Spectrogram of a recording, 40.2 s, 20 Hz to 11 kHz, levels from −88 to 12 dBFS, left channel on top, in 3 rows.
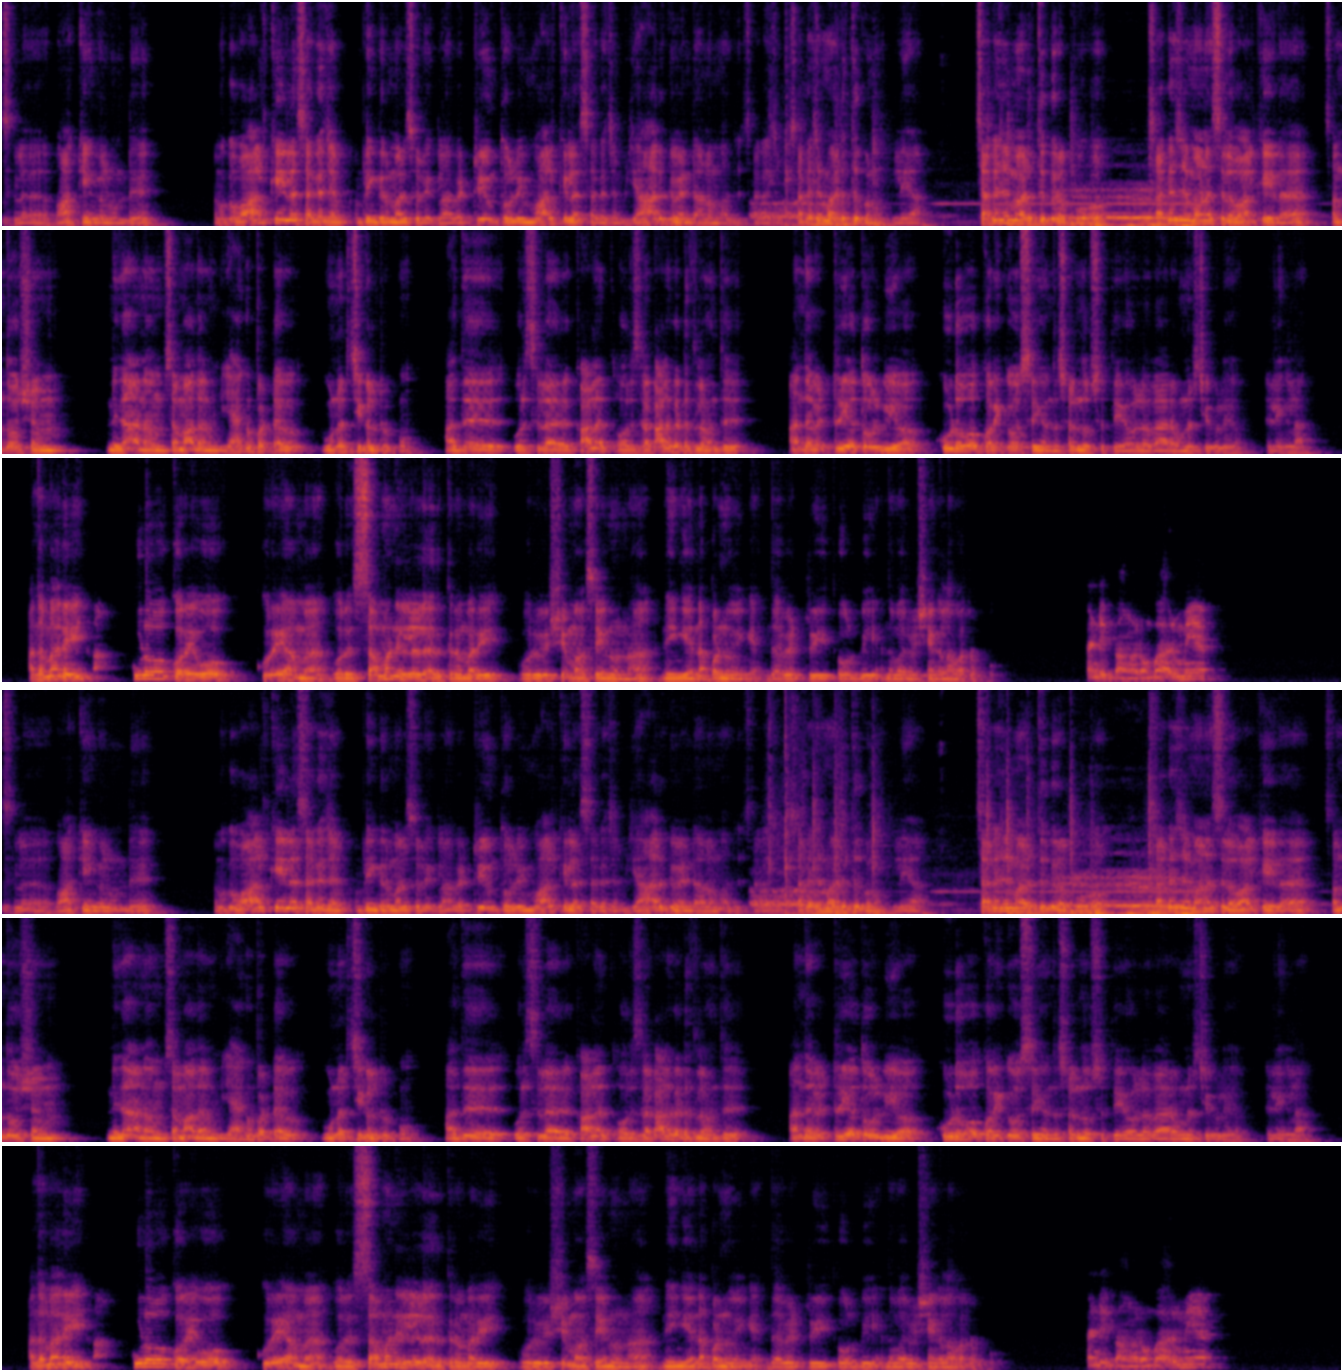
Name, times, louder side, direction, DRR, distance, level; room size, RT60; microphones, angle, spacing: voice 1, 0.0-1.5 2.1-9.2 9.7-11.0 11.5-14.0 14.4-17.5 17.8-20.8 21.3-25.8 26.0-26.4 27.1-27.6 28.1-29.1 29.4-36.6, left 1 dB, 25° left, -1 dB, 1.6 m, -22 dB
sound 1, 7.5-8.9 9.4-9.5 9.8-12.3, equal, 45° right, 0.8 m, -26 dB
voice 2, 27.4-27.8 37.6-38.8, left 2 dB, 75° left, 4 dB, 1.7 m, -27 dB
7.8 x 3.6 x 6.6 m, 0.36 s
head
